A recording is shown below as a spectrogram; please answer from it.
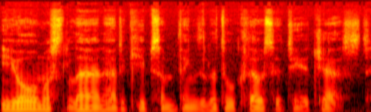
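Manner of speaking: low, dropped, very hushed murmur. Player speaking in character to the group after passing others, lower voice. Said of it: "in a lower voice be like".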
